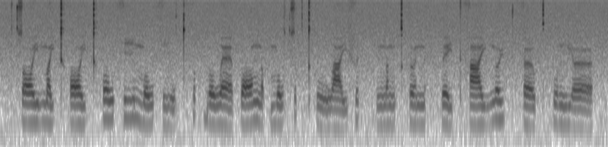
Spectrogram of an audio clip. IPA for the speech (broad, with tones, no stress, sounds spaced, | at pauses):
t͡s ɔː˨˧ j m ɐ˨˧ j kʰ ɔː˨ j kʰ o˥ w h iː˥ m o˨˧ w h iː˨˩ w t̪ʰ ʊ˥ k̚ j o˨˧ w ɛː˨˩ p ɔː˨˥ ŋ ɐ˨ p̚ m o˧ w t͡s ʊ˥ k̚ t̪ʰ uː˨˩ w aː˨˩ j f ɪ˥ k̚ | ŋ ɐ˨˧ ŋ kʰ ɵ˧ n | p e˨˩ j pʰ aː˨ j ŋ ɵ˥ ɥ pʰ œː˨˩ kʷʰ ɐ˧ ŋ j œː˨˩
